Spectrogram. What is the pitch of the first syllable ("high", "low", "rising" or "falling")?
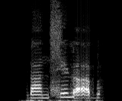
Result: low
